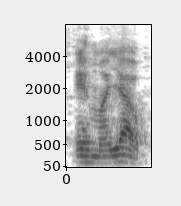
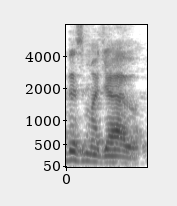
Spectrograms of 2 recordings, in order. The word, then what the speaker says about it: desmayado: Te dice, de ahí viene la palabra mal pronunciada, esmayado. O sea, estar desmayado realmente es estar desmayado.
